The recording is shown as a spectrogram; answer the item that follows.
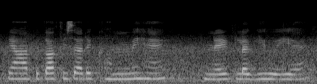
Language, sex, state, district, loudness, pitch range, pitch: Hindi, female, Bihar, Sitamarhi, -24 LUFS, 245-260 Hz, 255 Hz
